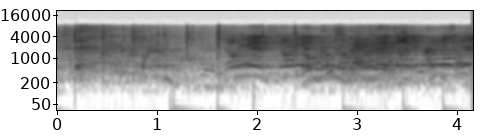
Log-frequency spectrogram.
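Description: High-pitched young children's voices chattering and calling, with a few sharp knocks in the first couple of seconds.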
